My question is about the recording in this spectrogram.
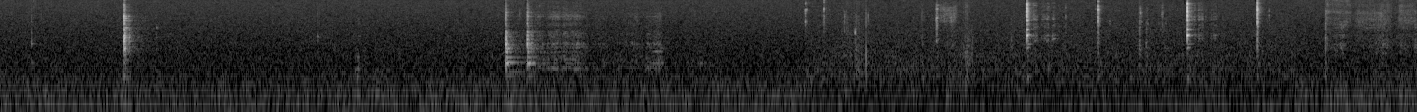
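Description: Near silence broken by a few faint sharp clicks and light metallic knocks from aluminium tins and a saucepan being handled on a counter. About four seconds in a close pair of knocks rings briefly, and a scatter of thinner clicks follows later.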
